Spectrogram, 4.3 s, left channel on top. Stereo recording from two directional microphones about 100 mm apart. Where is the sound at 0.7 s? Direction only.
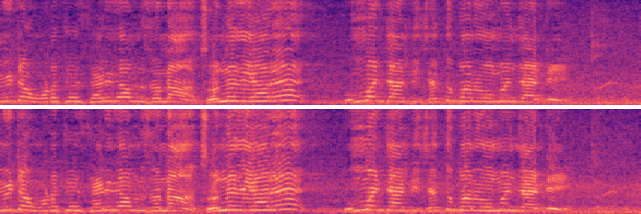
90° right.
